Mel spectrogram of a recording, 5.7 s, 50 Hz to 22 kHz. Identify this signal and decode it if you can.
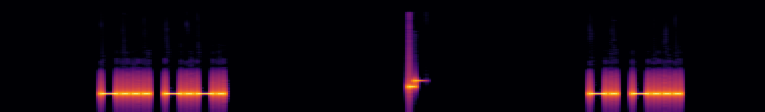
Morse code, heard as a keyed tone, about 30 wpm, 700 Hz. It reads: BC NB
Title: Canadian Provinces and Territories 30wpm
